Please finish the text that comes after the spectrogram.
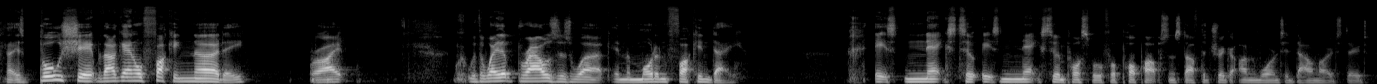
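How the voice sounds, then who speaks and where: A man's voice: medium pitch, moderate pace. A young British man doing casual livestream reaction commentary, blunt, sweary and emphatic in an incredulous way. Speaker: live streamer commenting on clips.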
